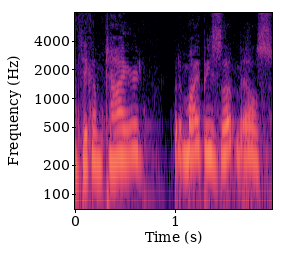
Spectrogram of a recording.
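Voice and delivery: soft emotional voice. Speaker telling a room they are praying for them, getting emotional. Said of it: "I'm getting emotional".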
